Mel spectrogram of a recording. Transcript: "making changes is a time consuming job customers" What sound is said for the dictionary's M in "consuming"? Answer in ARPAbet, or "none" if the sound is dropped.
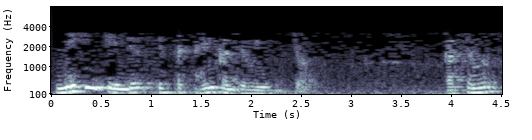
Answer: none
